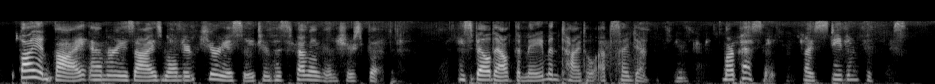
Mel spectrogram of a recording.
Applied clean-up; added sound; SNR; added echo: neural mask model Resemble Enhance denoiser.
